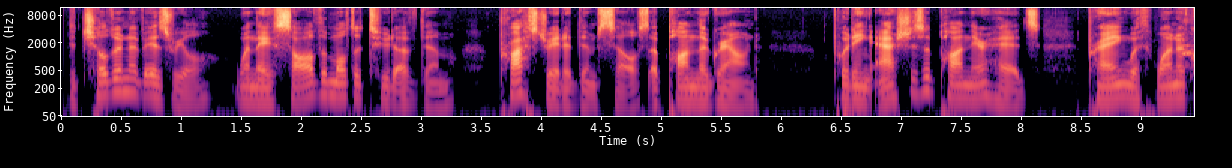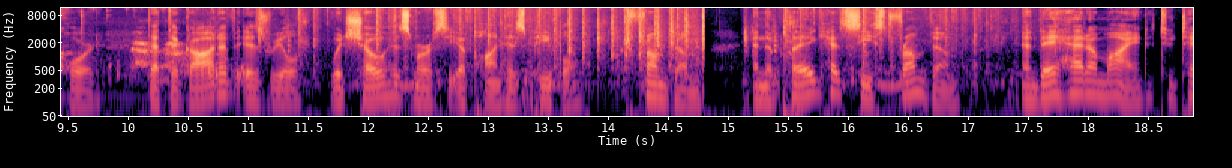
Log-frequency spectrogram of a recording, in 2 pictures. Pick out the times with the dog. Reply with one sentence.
You can hear the dog from 9.3 to 10.7 s.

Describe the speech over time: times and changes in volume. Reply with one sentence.
The talking can be heard from 0.0 to 18.8 s, at a steady volume.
